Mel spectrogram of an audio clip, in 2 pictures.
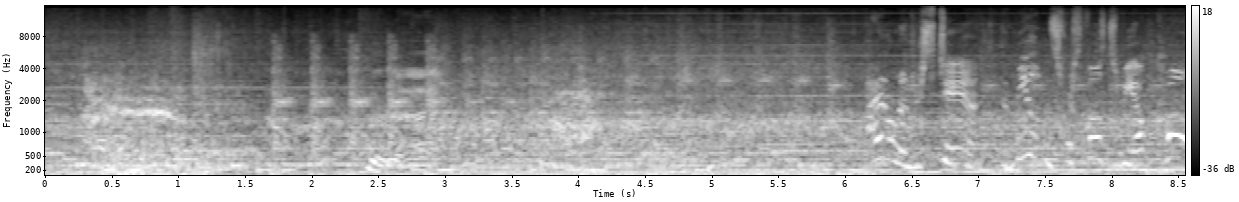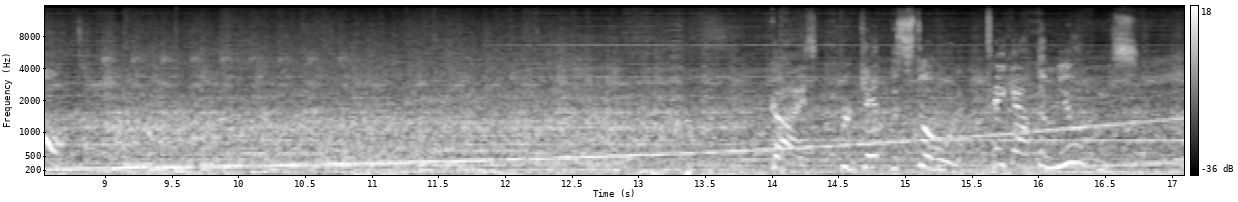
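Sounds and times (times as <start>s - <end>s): music: 0.0s - 17.0s.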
